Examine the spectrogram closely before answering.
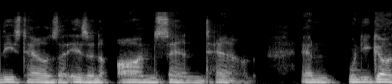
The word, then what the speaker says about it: onsen: what I had said, I pronounced it incorrectly. It is onsen. Okay, I had said Osen.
